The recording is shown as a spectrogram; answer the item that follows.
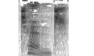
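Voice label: "tent", English word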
